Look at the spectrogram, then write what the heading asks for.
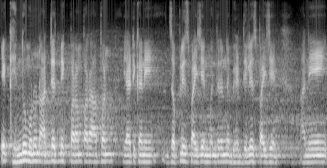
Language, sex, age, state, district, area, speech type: Marathi, male, 30-45, Maharashtra, Ahmednagar, urban, spontaneous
